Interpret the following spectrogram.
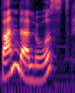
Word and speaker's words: Wanderlust: I'm gonna figure German that is good Wanderlust Wanderlust oh passion German word that we pronounce vandalost and yeah you don't really hair wonders much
